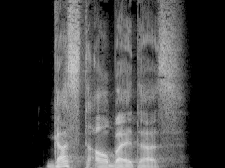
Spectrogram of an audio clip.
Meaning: genitive singular of Gastarbeiter
- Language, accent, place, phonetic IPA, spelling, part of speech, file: German, Germany, Berlin, [ˈɡastʔaʁˌbaɪ̯tɐs], Gastarbeiters, noun, De-Gastarbeiters.ogg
